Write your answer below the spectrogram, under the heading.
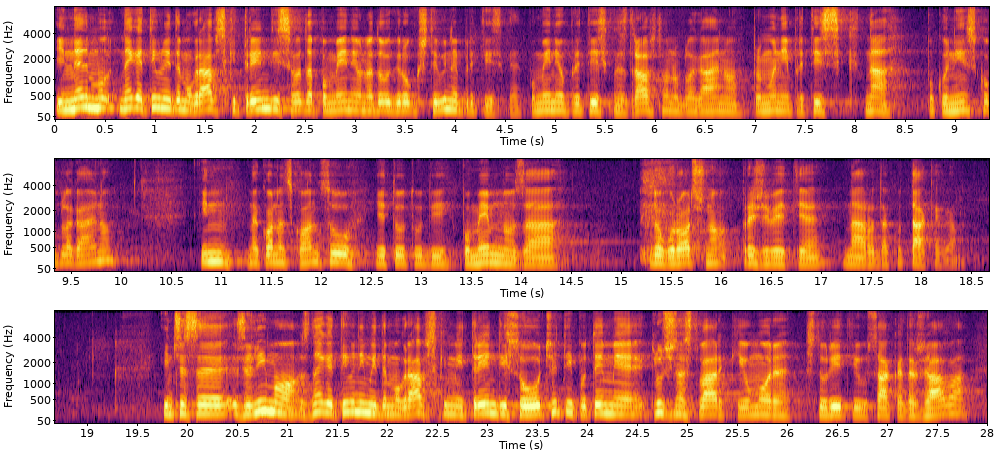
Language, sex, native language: Slovenian, male, Slovenian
